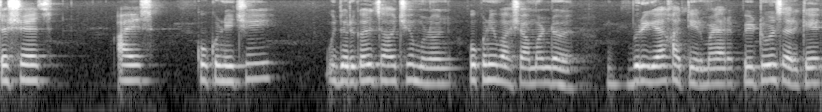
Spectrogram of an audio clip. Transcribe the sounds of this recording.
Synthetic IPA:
t̪əɕet͡s | ajs | kukɳit͡ɕiː | ud̪əɾɡət̪d͡zawt͡ɕim̤əɽ̃uːnkukɳibʱaɕaməɳɖəɭ | bɾɡjakʰat̪iːɾm̤əɭ̃jaɾpeʈuːlsaɾkʰe

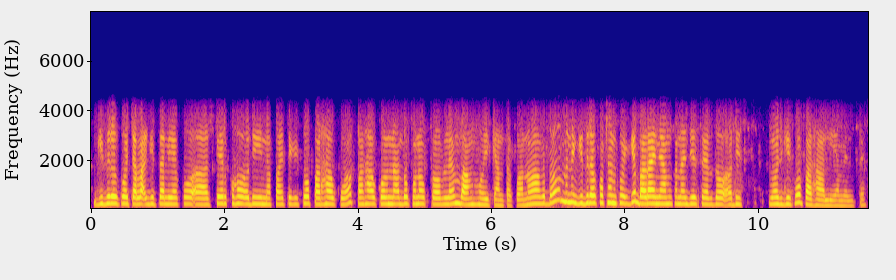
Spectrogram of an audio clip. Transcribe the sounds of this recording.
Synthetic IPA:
ɡid̪ɾəkɔt͡ʃalaʔɡit̪alɛjakɔaɾsɛɾkɔɦɔəɖinapajt̪ɛɡɛkɔwapaɽɦawkɔwapaɽɦawkɔɾnaʔd̪ɔkɔnɔʔ̚pɾɔblɛmbaŋɦɔjkant̪akɔanɔwakɔd̪ɔmanɛɡid̪ɾəkɔʈʰɔnkʰɔc̚ɡɛbaɽajɲamkanad͡ʒɛsɛɾd̪ɔəɖi | mɔd͡ʒɡɛkɔwapaɽɦawlɛjamɛnt̪ɛ

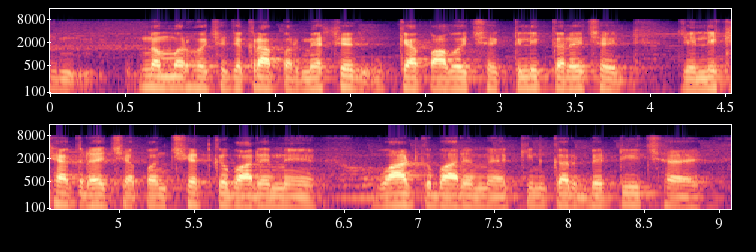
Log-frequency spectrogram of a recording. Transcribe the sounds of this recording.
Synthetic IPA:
nəmbəɾɦojt͡ʃʰɛd͡ʒekɾapəɾmesed͡ʒkɛpabɛt͡ʃʰɛklikːəɾɛt͡ʃʰɛ | d͡ʒelikʰɛkɾəɦɛt͡ʃʰɛəpənt͡ʃʰet̪kebaɾeme | waɾɖkebaɾemekinkəɾbeʈit͡ʃʰɛ

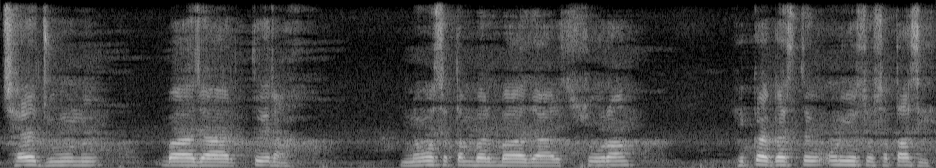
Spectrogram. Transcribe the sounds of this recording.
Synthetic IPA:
t͡ʃʰɛːd͡ʒuːn | ɓəɦəzaːɾt̪eːɾãː | nəʋə̃ːsət̪əmbəɾɓəɦəzaːɾsoːɾãː | ɦɪkəɡəst̪ʊɳ̃iːsɔːsət̪aːsiː

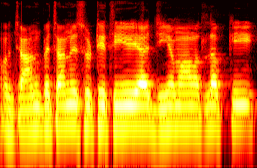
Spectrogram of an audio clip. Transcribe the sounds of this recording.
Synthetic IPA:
d͡ʒaːnpɛːt͡ʃaːnbʱisʊʈʰːit̪ʰijad͡ʒiəmamɐt̪ləb̚ki

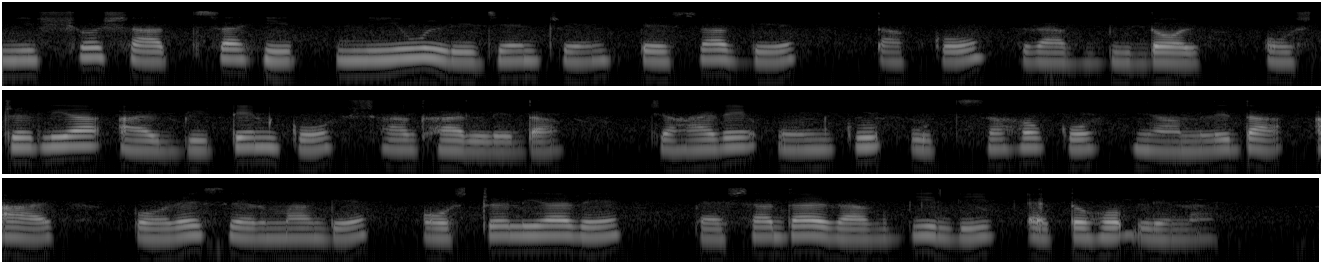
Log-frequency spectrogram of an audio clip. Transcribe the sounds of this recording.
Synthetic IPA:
miʃɔʃat̪ʃaɦit̪̚niulid͡ʒɛɳʈɾɛnpɛsaɡɛ | t̪akɔɾaɡ̚bid̪ɔl | ɔsʈɾelijaʔaɾbɾiʈenkɔʃaɡʱaɾlɛd̪a | t͡ʃaɦɾɛunkuut̪saɦɔkɔɲamlɛd̪aːɾpɔɾɛsəɾmaɡɛ | ɔsʈɾelijaɾɛ | pɛsad̪aɾaɡbiliɡɛt̪ɔɦɔplɛna

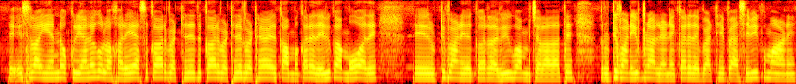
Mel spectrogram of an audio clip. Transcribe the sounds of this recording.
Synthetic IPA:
t̪eːsəlaːiːãːnoːkɾijãːleːɡolaːkʰəɾeːəskəɾbɛːʈʰeːd̪eːt̪eːkəɾbɛːʈʰeːd̪eːbɛːʈʰeːekəmkəɾeːd̪eːbiːkəmɦoːaːd̪eːt̪eːɾoːʈiːpaːɽ̃iːd̪ekəɾd̪aːbiːkəmt͡ʃəlaːd̪aːt̪eːɾoːʈiːpʰaːɽ̃iːbiːbəɽ̃aːleːneːkəɾeːd̪eːbɛːʈʰeːpɛːseːbiːkəmaːɽeː

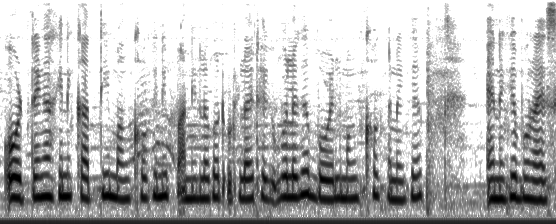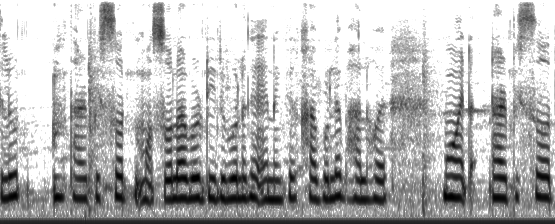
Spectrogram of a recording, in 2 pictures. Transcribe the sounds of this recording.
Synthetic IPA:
ɔɹtɛŋakʰinikatimaŋkʰɔkʰinipa̰nilɔɡɔtutlajtʰakibɔlaɡɛbɔjlmaŋkʰɔkɛnɛkɛː | nɛkɛbɔnajsilʊ̃ | taɹpisɔtsɔlabɔɹdidibɔlaɡɛːnɛkɛkʰabɔlɛbʱalɦɔj | mɔjtaɹpisɔt

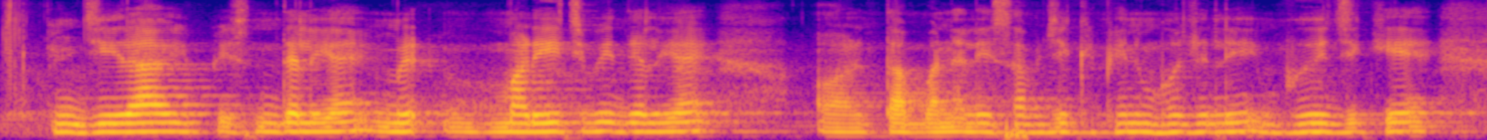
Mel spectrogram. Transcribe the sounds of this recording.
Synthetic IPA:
d͡ʒiːɾabipɪsd̪eljamməɽiːt͡ʃbʱid̪eljae | ɔːɾt̪əbːənelisəbd͡ʒikepʰɪnbʱod͡ʒlibʱujd͡ʒike

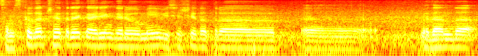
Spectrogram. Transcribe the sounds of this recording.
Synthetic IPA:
sɐmskɾɨt̪ɐkʂeːt̪ɾeːkaːɾjɐŋɡɐɾoːmiʋiʃeːʂit̪ɐt̪ɾɐ | ʋjɐ̰d̪ʱaːnd̪ɐ

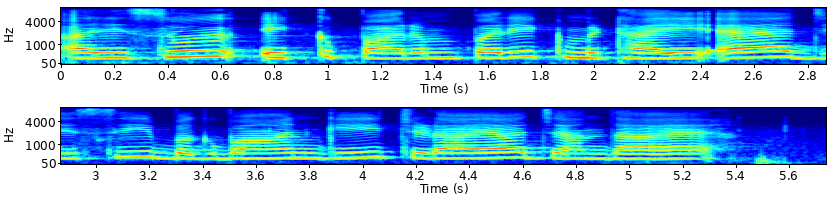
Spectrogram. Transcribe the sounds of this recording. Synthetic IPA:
əɾɪsʊlɪkpaːɾəmpəɾɪkmɪʈʰaːiːʔɛːd͡ʒɪsiːbəɡʋaːnɡiːt͡ʃəɽaːjaːd͡ʒãːnd̪aːɛː

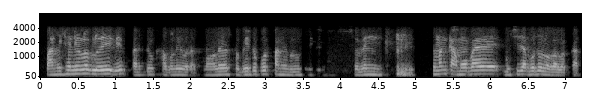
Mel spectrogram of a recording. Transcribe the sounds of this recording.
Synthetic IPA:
panis̬aniɔlɔplojɦebɛpanitʊkʰabɔlojɔta̰tnɔɦɔlɛsobiɛt̬ʊkot̚panibulsuliki | sobɛnkisumankamɔɹpaɛɡusizabɔtʊlɔɡalɔk̚kat̚

